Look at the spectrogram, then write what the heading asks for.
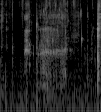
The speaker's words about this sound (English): Excuse me while I take a sip of water.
